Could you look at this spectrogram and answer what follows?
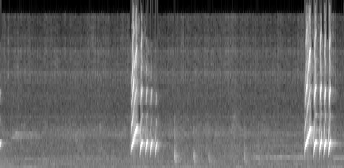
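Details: Canary, kenari, giving two short bursts of quick high chirped notes about two seconds apart, separated by quiet background with faint distant tones.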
